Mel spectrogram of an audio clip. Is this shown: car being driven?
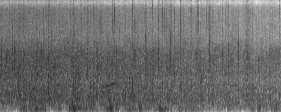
no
